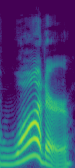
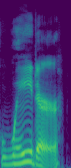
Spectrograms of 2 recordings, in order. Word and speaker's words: water: actually pronouncing it as water with a clear t sound. What then? What do they actually say? More like waiter. The T transforms into a soft D sound when it's between vowels.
